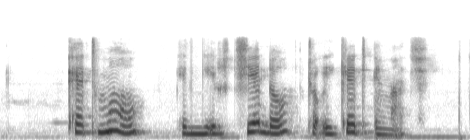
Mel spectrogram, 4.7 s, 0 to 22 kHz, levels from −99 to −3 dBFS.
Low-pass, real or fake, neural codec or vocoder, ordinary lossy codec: 7.2 kHz; fake; codec, 44.1 kHz, 2.6 kbps, SNAC; none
